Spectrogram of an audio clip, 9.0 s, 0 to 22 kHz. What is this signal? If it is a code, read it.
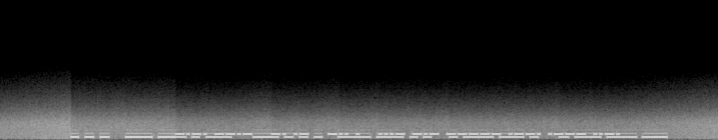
Morse code, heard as two keyed tones. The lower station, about 13 wpm, 550 Hz: SQBZPJ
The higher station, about 34 wpm, 1030 Hz: CQ NA DE VK0PJF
